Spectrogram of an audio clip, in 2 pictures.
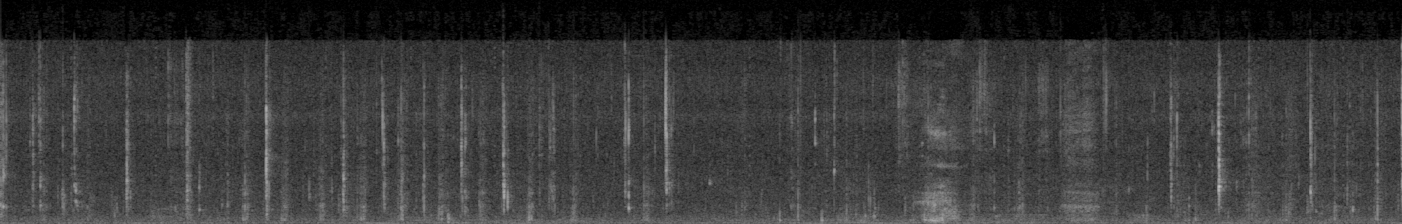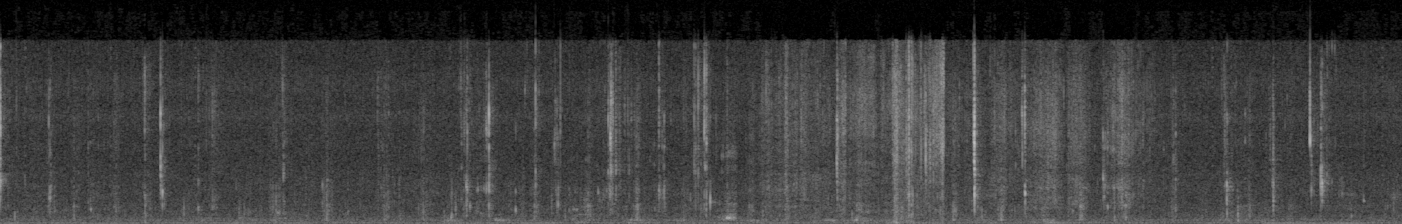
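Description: Two people biting into and chewing fuchka, crisp puri shells filled with tamarind water and topped with green chillies, giving a run of short crunches and crackles. A louder brief sound comes about nine seconds in.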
